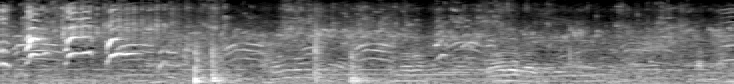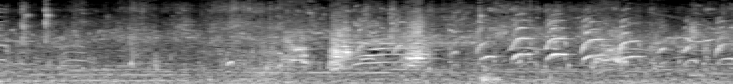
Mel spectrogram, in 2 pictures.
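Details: Several Persian kittens for sale at a pet market in Multan meow over one another, thin rising-and-falling mews repeated in a busy chorus.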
